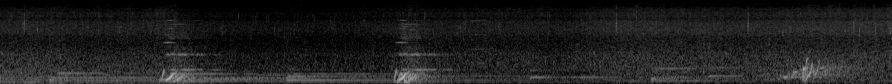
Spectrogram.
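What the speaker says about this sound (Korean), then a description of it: "그러고 보니 요즘 계속 비가 내리네" Rain falls steadily in Genshin Impact, a soft constant hiss heard alongside in-game music notes and a few brief swelling chimes.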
